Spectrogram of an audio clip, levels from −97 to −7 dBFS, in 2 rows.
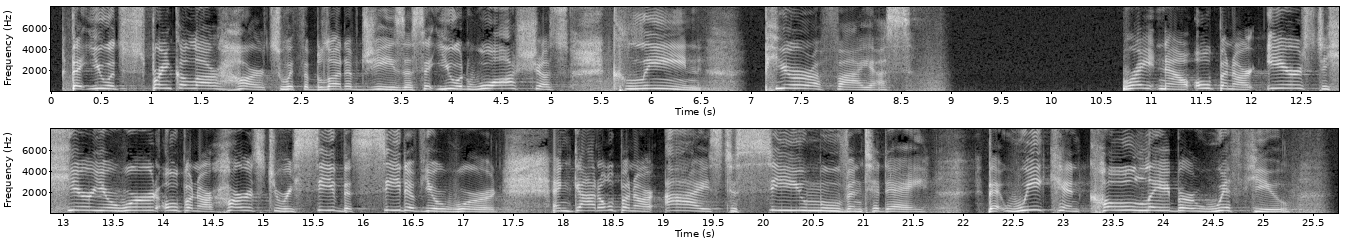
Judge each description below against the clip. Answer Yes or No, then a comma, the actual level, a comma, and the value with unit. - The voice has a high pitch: Yes, very high, 275 Hz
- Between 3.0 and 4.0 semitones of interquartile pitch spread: No, average, 4.6 semitones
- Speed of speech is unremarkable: No, slow, 130 wpm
